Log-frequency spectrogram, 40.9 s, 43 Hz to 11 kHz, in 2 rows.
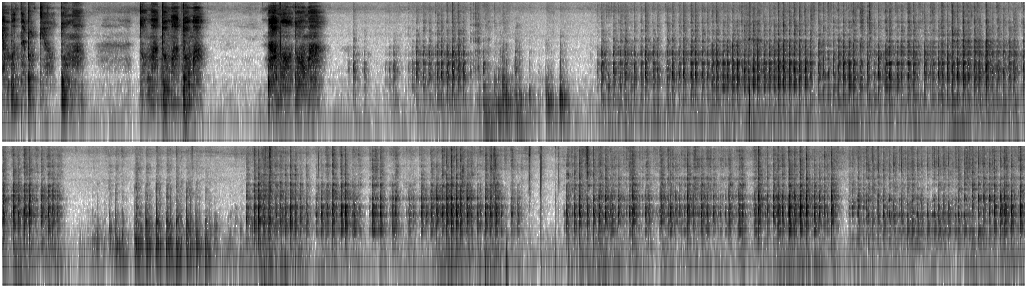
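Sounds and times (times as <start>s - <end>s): fast tapping on hollow object: 5.4s - 40.9s.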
